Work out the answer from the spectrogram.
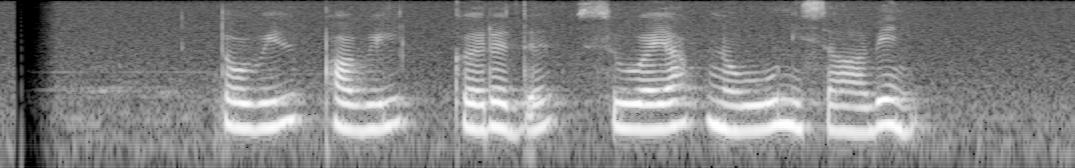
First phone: t̪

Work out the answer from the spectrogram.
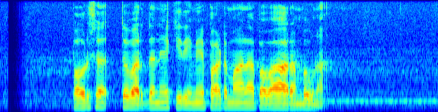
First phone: p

